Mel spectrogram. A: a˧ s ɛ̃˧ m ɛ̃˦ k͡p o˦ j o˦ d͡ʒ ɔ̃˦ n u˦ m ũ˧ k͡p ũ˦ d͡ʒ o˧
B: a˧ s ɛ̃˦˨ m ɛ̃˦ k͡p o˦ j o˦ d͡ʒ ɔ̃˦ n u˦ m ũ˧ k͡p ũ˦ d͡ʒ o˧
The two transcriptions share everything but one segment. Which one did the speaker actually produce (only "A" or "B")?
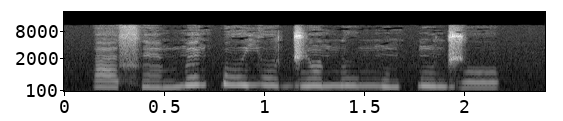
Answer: A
